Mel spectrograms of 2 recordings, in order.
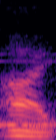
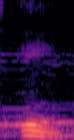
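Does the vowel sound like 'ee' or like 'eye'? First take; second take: eye; ee. First: The vowel sounds like 'eye'. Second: The vowel sounds like 'ee'. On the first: The speaker calls it wrong. "not I" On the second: The speaker calls it right. "you actually say it like E"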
